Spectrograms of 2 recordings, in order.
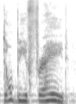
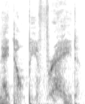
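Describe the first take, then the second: First: Said in the usual way. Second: Soft whispered reassurance; comforting whisper. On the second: Acted. Jesus calming a frightened listener, soft whisper. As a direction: whisper it to calm fear.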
